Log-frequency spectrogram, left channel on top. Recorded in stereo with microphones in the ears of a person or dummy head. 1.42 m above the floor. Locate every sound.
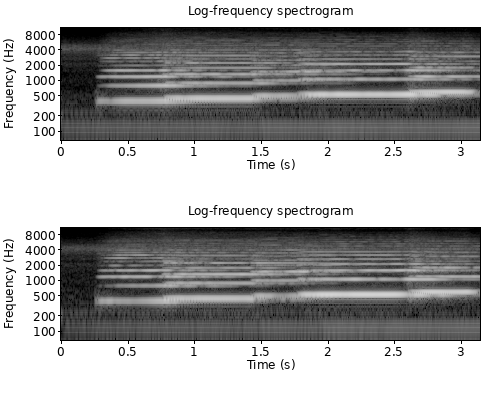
0.2 s a flute: 15° right (ahead or behind), 0.8 m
